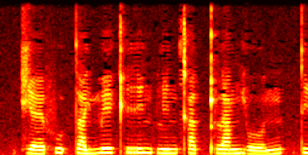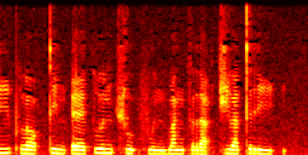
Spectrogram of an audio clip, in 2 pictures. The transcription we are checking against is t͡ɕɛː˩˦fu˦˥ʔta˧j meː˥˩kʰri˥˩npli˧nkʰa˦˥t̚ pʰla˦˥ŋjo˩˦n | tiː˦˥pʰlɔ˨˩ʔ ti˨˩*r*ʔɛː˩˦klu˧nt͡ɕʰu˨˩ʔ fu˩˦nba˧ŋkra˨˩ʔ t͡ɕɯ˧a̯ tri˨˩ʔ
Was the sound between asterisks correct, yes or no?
no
